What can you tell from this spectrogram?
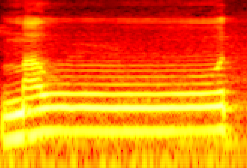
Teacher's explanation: এখানে এক আলিফ কিংবা দুই আলিফ টান দিতে পারেন সমস্যা নাই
